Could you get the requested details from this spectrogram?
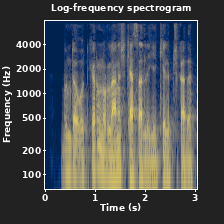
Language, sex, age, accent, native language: Uzbek, male, 18-24, Samarqand, Uzbek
